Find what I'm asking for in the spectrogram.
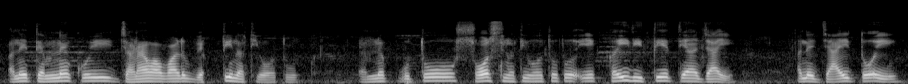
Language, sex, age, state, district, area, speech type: Gujarati, male, 18-30, Gujarat, Narmada, rural, spontaneous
